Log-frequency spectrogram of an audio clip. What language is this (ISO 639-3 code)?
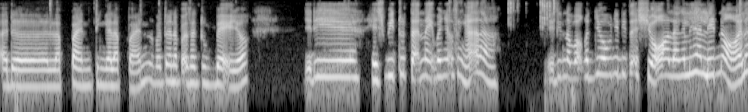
msa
